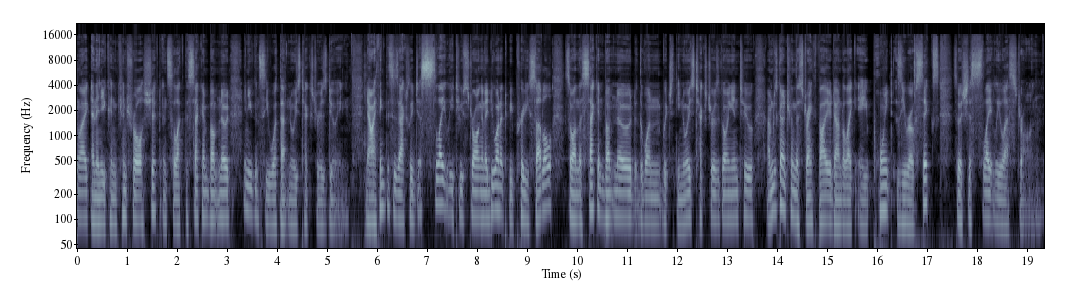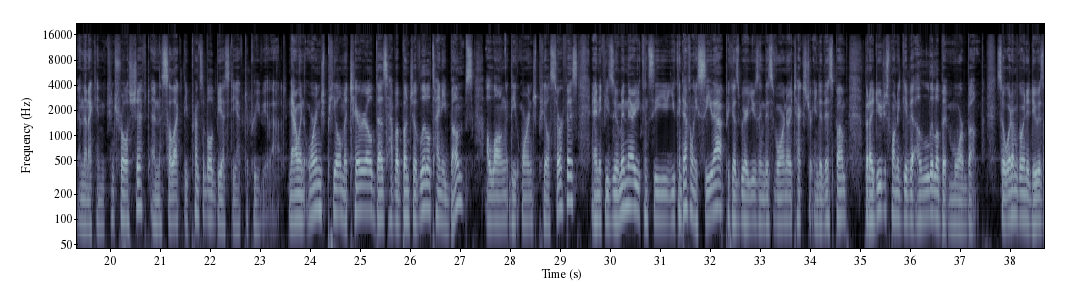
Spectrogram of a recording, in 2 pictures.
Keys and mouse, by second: 1.8 ctrl+shift+click, 4.2 middle click, 9.5 click, 11.0 click, 13.7-17.2 drag, 18.8 middle click, 21.0 ctrl+shift+click, 21.9 click, 23.4 shift+click, 31.7 middle click, 34.3 click.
